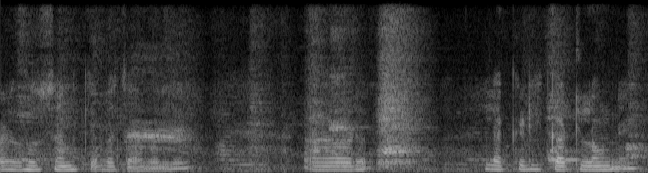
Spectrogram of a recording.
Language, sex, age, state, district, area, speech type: Maithili, female, 60+, Bihar, Sitamarhi, rural, spontaneous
